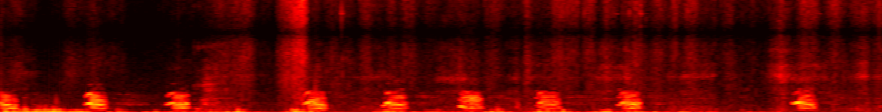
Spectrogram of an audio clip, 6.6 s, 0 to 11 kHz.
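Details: Leashed boar-hunting dog, 22 months old, giving repeated short barks at an uneven pace of roughly one per second while working a wild boar trail, a man talking underneath and rustling ground noise throughout.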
